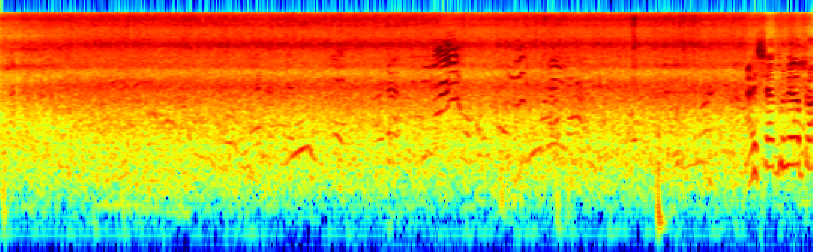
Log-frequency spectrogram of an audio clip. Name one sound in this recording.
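Water splashes as a girl kicks and paddles in a swim ring.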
